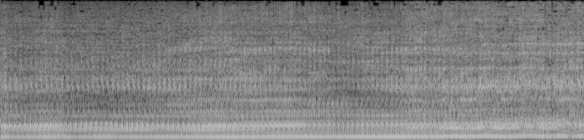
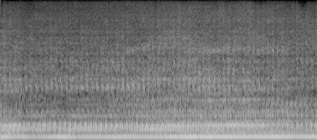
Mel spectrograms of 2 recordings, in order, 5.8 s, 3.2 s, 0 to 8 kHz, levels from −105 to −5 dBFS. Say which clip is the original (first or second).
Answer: first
